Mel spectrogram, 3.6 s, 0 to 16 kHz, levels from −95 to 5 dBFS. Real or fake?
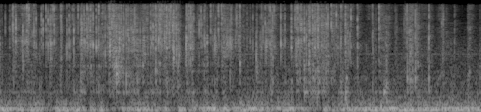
real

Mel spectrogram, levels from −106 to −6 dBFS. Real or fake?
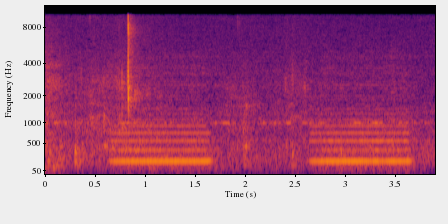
real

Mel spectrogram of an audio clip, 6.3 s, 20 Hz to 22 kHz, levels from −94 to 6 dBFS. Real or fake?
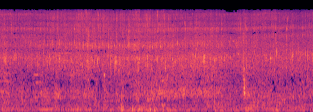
real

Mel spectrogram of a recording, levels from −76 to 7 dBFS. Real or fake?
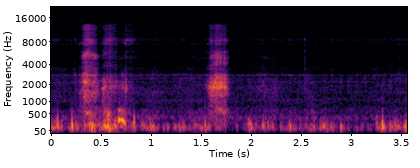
fake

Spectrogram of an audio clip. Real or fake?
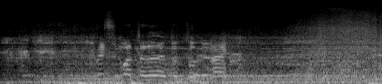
fake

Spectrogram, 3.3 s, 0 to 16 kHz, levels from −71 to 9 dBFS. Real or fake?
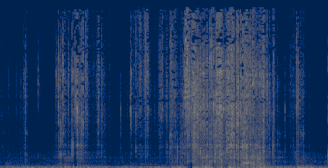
fake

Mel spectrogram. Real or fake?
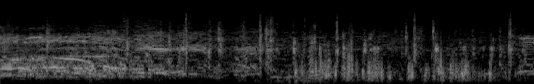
real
